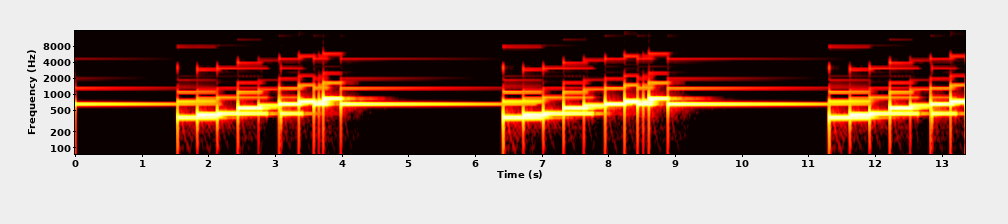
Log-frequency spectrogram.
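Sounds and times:
electric piano: 1.5s - 4.9s, 6.4s - 10.0s, 11.3s - 13.3s.

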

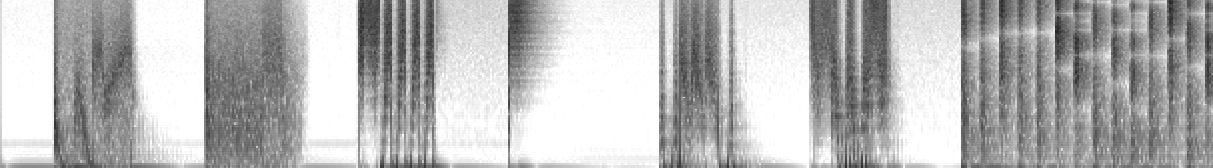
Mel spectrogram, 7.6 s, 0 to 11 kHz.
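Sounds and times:
high hi-hats: 0.3s - 3.4s, 5.1s - 7.4s.

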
